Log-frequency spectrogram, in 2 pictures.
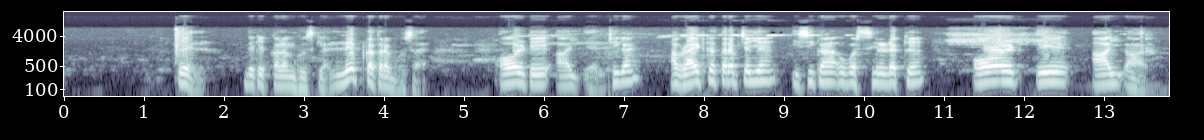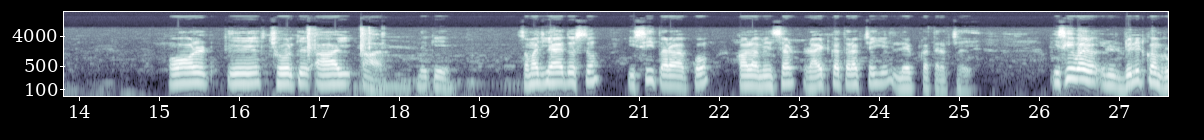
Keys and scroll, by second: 15.8 alt+a.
